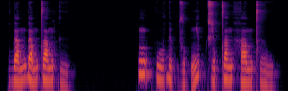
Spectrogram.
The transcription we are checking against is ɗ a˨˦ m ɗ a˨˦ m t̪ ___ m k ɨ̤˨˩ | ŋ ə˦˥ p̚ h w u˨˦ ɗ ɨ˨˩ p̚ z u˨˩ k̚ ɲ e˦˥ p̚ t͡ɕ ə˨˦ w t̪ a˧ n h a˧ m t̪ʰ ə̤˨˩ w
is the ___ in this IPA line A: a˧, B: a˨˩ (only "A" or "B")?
A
